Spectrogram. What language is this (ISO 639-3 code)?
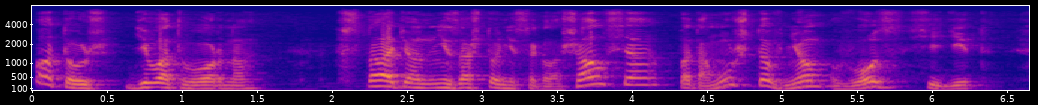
rus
